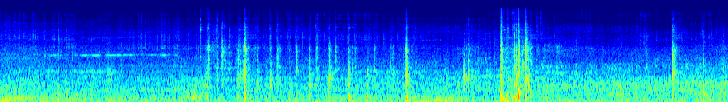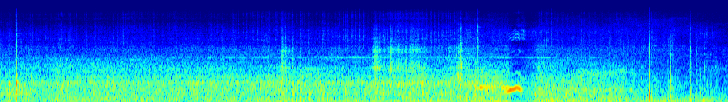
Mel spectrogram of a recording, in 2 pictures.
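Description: Stunt scooter wheels rolling on pavement with a steady rolling noise, broken by sharp clacks and knocks now and then, the loudest about six seconds in and again near fifteen seconds.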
